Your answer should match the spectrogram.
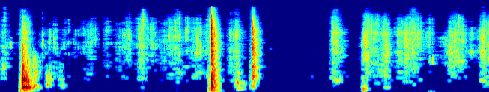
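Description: Small hardware and tools being handled on a wooden workbench: three sharp clicks, one right after the start and two close together about three seconds in, with light rustling and scraping between them.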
